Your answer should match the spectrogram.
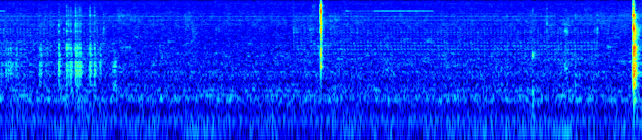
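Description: A single sharp click of a computer mouse button about three seconds in, over faint room tone.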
